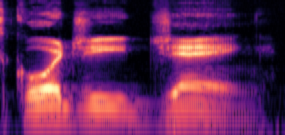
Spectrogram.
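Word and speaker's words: Dieng: So the D is pronounced with a J. So it's Gorgui Jang.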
